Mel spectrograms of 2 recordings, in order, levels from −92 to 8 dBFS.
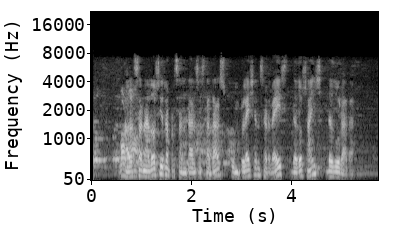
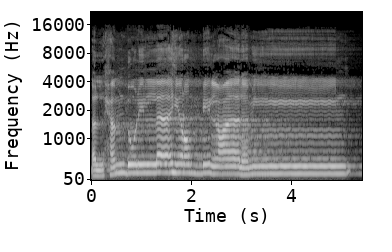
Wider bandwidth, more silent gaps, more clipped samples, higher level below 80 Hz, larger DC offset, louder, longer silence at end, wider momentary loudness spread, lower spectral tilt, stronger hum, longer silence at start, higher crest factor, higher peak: second, 7.8 kHz vs 15 kHz; neither; neither; first, -54 dBFS vs -62 dBFS; neither; about the same, -17 LUFS vs -16 LUFS; first, 0.5 s vs 0 s; first, 9 LU vs 6 LU; about the same, -5 dB/octave vs -5 dB/octave; neither; about the same, 0.05 s vs 0 s; about the same, 16 dB vs 14 dB; about the same, -2 dBFS vs -2 dBFS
